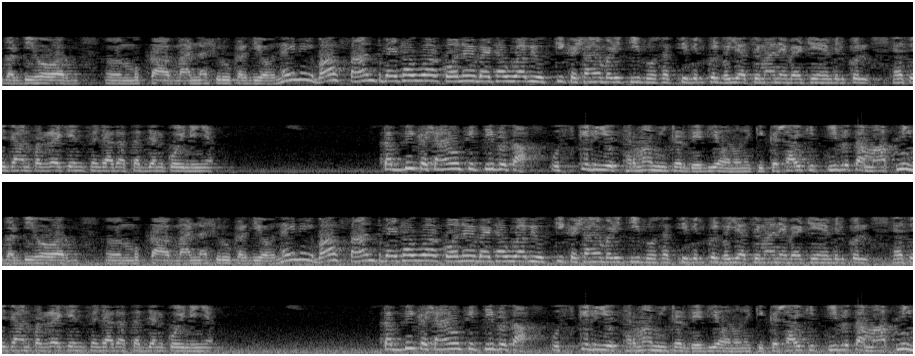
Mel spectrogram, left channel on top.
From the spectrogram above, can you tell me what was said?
कर दी हो और मुक्का मारना शुरू कर दिया हो। नहीं, बहुत शांत बैठा हुआ, कोने में बैठा हुआ भी उसकी कषायें बड़ी तीव्र हो सकती। बिल्कुल भैया चिमाने बैठे हैं, बिल्कुल ऐसे जान पड़ रहा है कि इनसे ज्यादा सज्जन कोई नहीं है, तब भी कषायों की तीव्रता, उसके लिए थर्मामीटर दे दिया उन्होंने कि कषाय की तीव्रता मापनी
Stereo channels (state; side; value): noise; right; rumble, 12 dB below the sound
